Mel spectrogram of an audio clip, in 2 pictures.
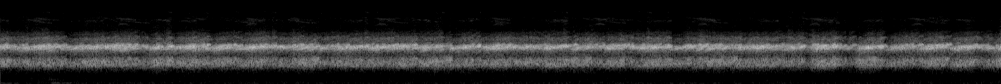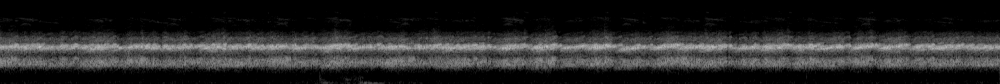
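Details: Numerous frogs singing together at a pond in a horse pasture, Zoom recording: dense, steady trilling croaks in two pitch bands, continuous throughout, with a faint low thump partway through.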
